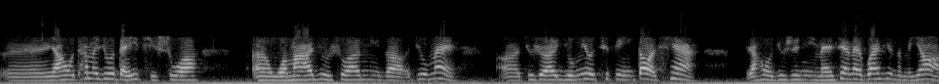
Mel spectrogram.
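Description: A woman talks at a moderate pace. Audible room echo and noticeable background noise surround her. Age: 30s. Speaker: caller seeking advice. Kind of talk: phone-in advice call. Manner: halting, many fillers.

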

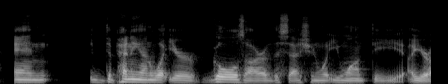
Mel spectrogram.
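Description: A man with a Canadian accent speaks in a very deep, low pitch with a dark, mellow tone. His intonation is fairly even, and the background is quiet. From Southern Ontario, Canada. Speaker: professor and communication coach. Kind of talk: interview conversation.

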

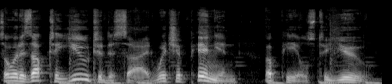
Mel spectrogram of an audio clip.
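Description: A man speaks with music in the background. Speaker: podcast host. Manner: animated, very involved.

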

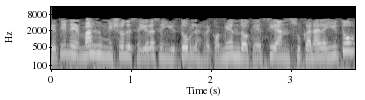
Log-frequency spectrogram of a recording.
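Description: Noticeable background noise behind a woman's high voice in a Rioplatense accent, with ordinary pitch variation. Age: 30s. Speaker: radio host. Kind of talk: radio segment with interview clips.

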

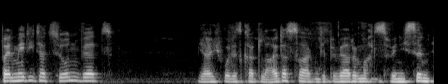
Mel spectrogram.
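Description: Male speech, somewhat breathy, with fairly even intonation. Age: 50s. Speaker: NLP trainer and coach. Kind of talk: interview.

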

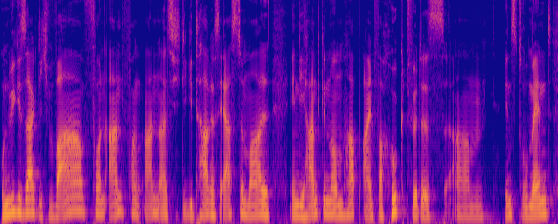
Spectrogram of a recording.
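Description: On a very clean recording with a silent background, a man with a plain, everyday voice speaks at medium pitch and moderate pace with lively intonation. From Lower Franconia, Germany (near Würzburg). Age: 30s. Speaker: guitar coach and podcast host. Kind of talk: casual monologue.

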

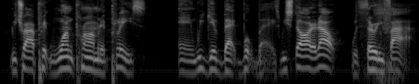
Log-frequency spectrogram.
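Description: A man with a medium-pitched voice speaks at a fairly slow pace with fairly even intonation, recorded very cleanly against a silent background. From West Baltimore, Maryland, US. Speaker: nonprofit reentry advocate, ex-offender. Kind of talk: interview.

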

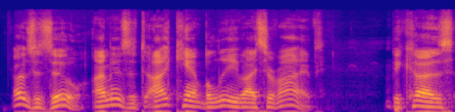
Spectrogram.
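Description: On a very clean recording with a silent background, a man of medium pitch speaks with a Midwestern American accent at a moderate pace, his intonation lively. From Michigan. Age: 50s. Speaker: TV weather forecaster and reporter. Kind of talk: casual interview.

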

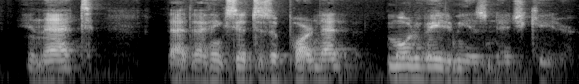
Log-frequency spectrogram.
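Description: Vocal fry runs through this man's voice. He talks at a fairly quick pace. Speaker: high school teacher. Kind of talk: interview. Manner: hesitant, repeats words.

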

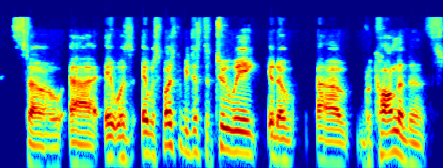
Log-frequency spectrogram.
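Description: With an English accent, a man speaks at a moderate pace and with lively intonation. The sound is dry and close, with no echo. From England, boarding school in Wales. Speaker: former bank robber telling his story. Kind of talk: interview storytelling. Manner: halting, many fillers.

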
